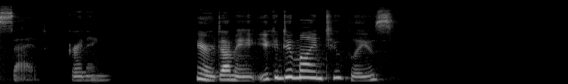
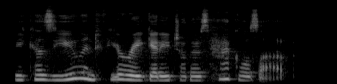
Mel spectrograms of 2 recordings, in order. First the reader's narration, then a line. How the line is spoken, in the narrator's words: Steve said, his voice patient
